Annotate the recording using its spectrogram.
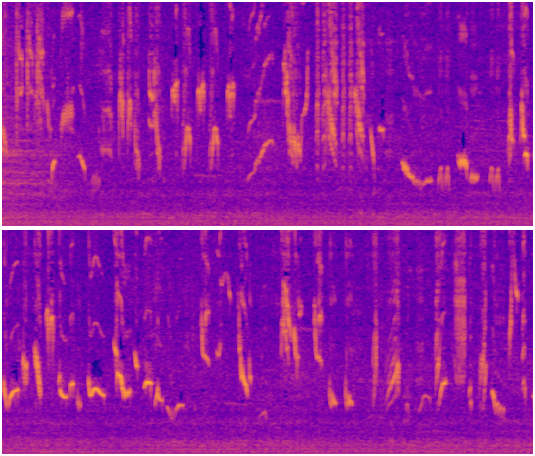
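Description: Many small birds chirping and tweeting, short overlapping calls that come thickest in the middle, over a faint steady hiss.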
